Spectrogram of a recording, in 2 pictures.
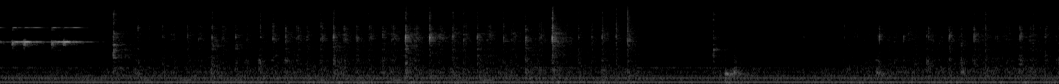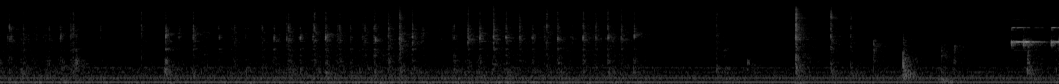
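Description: A wire whisk beating thickening pastry cream in a stainless steel saucepan: a fast, dense run of light metallic ticks as the wires strike the pan, stopping near the end and followed by a few separate taps. A low steady hum runs underneath, and a short electronic beep sounds at the start and again at the end.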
